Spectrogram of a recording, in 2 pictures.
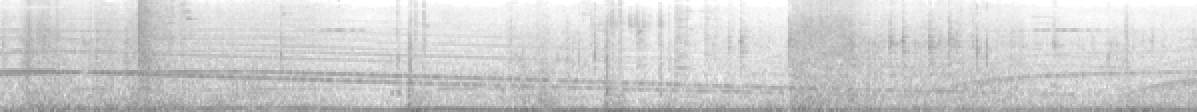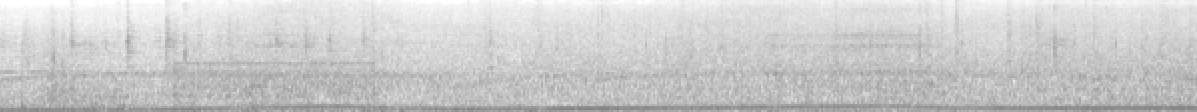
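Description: A car engine hums and revs as a car drives off.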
